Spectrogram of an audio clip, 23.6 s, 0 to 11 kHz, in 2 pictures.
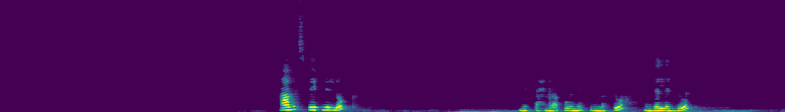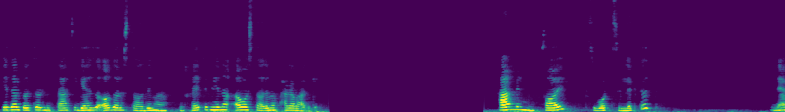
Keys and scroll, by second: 4.9 typing, 9.2 Delete.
